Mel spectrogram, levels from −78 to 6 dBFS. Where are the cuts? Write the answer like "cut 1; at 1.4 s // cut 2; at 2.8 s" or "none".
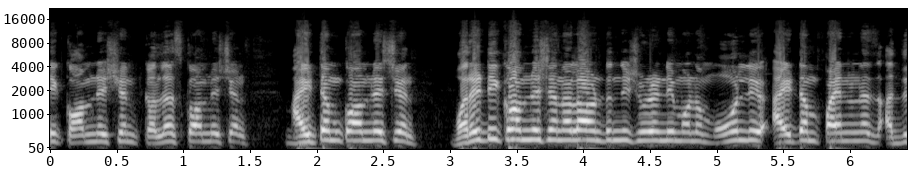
none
